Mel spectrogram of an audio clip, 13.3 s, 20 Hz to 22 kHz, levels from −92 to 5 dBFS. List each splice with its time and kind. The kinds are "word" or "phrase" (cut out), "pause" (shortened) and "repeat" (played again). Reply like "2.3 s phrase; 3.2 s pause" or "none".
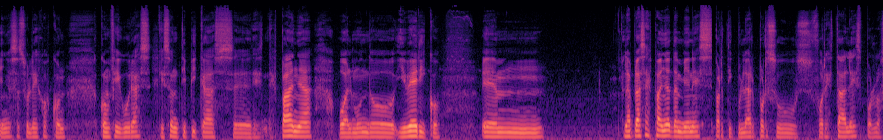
2.4 s word; 3.8 s word; 10.7 s word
